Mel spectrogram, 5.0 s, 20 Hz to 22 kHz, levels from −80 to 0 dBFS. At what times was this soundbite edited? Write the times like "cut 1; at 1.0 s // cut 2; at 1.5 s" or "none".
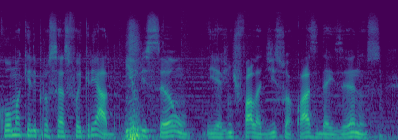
cut 1; at 1.6 s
